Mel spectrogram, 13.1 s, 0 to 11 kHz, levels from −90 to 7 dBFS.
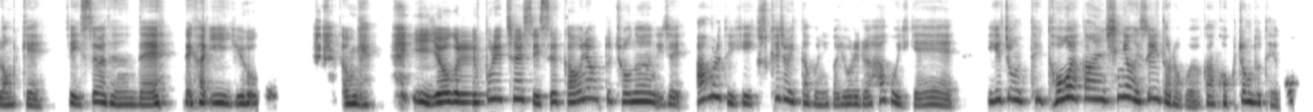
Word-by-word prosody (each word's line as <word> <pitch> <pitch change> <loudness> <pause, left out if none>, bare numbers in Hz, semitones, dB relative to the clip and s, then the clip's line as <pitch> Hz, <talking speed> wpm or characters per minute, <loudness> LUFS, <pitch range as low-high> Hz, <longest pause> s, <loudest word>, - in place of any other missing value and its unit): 넘게 150 -3 -4
이제 195 - -1
있어야 190 +6 +1
되는데 165 +2 +1
'내가 205 0 +2
이 195 -3 +2
유혹을 180 +1 +2 0.8
넘길 170 -3 +2 0.4
이 205 - +4
유혹을 205 -2 +6
뿌리칠 280 +2 +1
수 270 - -6
있을까?' 205 +3 0
왜냐하면 285 +4 -2
또 235 - -7
저는 220 -1 +3
이제 160 +1 -6
아무래도 305 - +1
이게 180 +1 -3
익숙해져 265 - -4
있다 215 -5 -2
보니까 150 -2 -7
요리를 165 0 -2
하고 240 +4 -3
이게. 155 -3 -6 0.3
이게 245 +3 +1
좀 260 -5 -2
되게 260 -3 -4
더 255 +8 +5
약간 290 -3 0
신경이 310 0 +2
쓰이더라고요 190 - -2
약간 175 -1 -5
걱정도 190 +3 0
되고. 200 - -9
200 Hz, 385 characters per minute, -24 LUFS, 170-245 Hz, 0.8 s, 유혹을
